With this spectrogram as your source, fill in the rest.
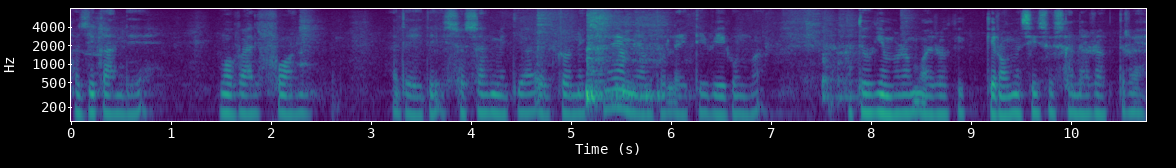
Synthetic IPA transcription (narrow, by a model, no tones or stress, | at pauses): hazikandi | mobajlpʰon | ɐdadisosalmidijaelek̚tɾoniksmajamjamtʰulajtibiɡumbaː | tuɡimɐɾɐmojɾɔkikeɾomɐsisusanaɾak̚tɾaj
